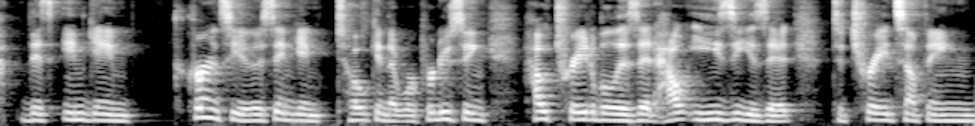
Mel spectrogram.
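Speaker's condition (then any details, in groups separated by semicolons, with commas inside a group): No condition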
